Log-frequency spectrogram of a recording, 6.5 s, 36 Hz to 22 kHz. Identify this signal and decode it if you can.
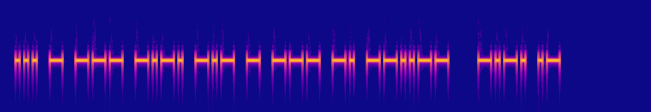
Morse code, heard as a keyed tone, about 28 wpm, 700 Hz. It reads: STOCKTON, CA
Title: Practice QSO - Exchange 1 - Beginning - 28wpm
